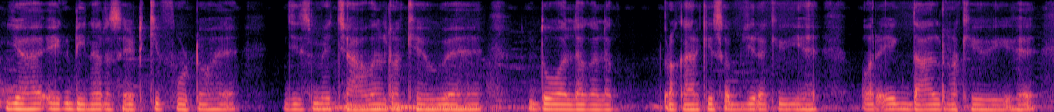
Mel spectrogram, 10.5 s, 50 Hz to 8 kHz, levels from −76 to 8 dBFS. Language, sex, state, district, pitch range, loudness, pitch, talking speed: Hindi, male, Jharkhand, Sahebganj, 135-145 Hz, -17 LUFS, 135 Hz, 155 wpm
